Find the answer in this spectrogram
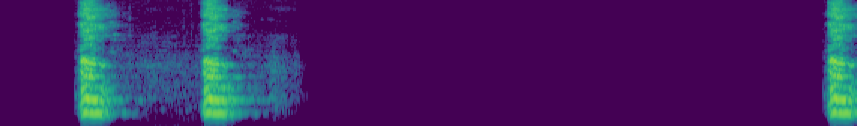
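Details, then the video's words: A village puppy gives short, sharp yapping barks: two close together, then silence for about four seconds, then a third bark. The recording is clean, with no other sounds. "Pet Village Cute Puppy | Dog sounds"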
